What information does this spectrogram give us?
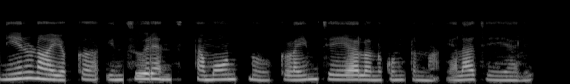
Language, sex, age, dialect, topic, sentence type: Telugu, female, 25-30, Utterandhra, banking, question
